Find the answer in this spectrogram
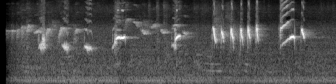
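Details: Greater green leafbird singing loudly to call a rival, a varied run of whistled slurs and squawky notes mostly between two and four kilohertz, ending in a quick burst of five rapid chattering notes and a sharp whistled slur; faint low hum beneath.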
